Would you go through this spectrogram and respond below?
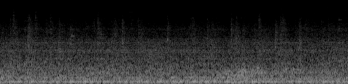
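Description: A leased freight train rolls steadily through the farmland of a Farming Simulator map set in the 1990s, a continuous rumbling engine drone with a faint rhythmic rail clatter, close and constant throughout with no talk.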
